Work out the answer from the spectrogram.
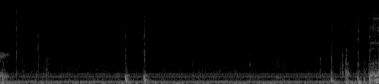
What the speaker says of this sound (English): So let's type in our prompt.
